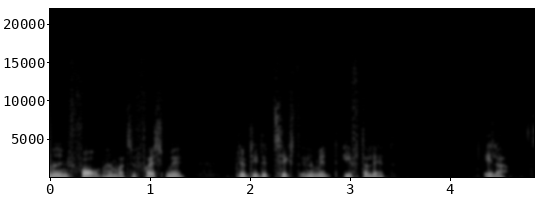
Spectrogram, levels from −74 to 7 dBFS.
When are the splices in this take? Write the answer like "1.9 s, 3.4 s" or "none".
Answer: none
